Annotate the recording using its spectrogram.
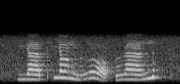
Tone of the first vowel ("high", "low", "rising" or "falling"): rising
